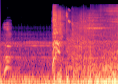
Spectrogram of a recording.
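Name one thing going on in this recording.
A magical burst whooshes loudly.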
